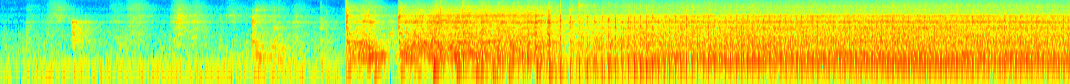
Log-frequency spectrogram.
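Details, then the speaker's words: Remington mower with Powermore engine: two pulls, then it catches and runs with a busy metallic rattle over its beat, a so-called death rattle suspected as internal damage, not confirmed. "i think it's maybe got something bad going on inside you hear that eh yeah i think it's got the what they what this lawnmower guys call a death rattle"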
